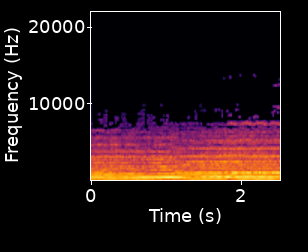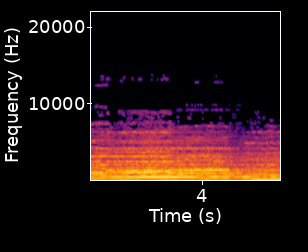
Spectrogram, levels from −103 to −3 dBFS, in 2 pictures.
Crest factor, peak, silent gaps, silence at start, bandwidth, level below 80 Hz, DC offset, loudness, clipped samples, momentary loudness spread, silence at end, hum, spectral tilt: 12 dB; -2 dBFS; none; 0 s; 8 kHz; -46 dBFS; under 0.1%; -15 LUFS; under 0.1%; 6 LU; 0 s; none; -6.5 dB/octave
